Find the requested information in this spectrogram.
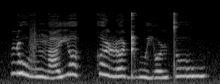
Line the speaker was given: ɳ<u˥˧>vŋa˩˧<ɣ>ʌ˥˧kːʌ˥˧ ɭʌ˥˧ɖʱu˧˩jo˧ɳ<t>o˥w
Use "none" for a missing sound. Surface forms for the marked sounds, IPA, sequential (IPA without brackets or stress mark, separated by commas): o˥˧, j, t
